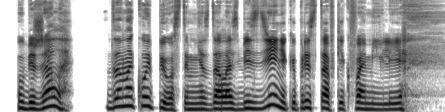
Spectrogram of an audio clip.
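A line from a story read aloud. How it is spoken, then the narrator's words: Nasty laugh. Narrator (Russian): Противно засмеялся Саймон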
